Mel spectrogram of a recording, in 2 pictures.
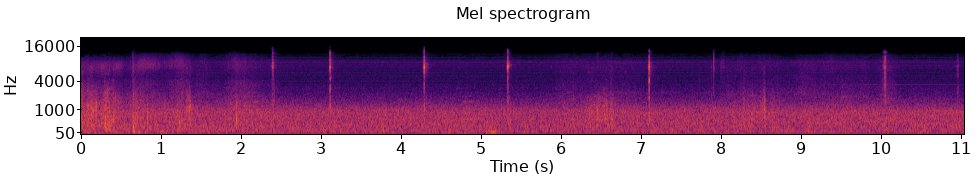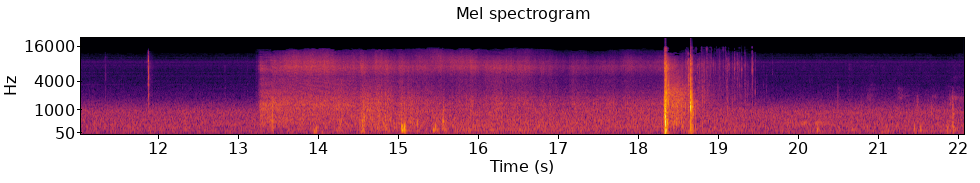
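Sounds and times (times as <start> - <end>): fuse hissing: 13.2 - 19.4
firecracker bangs: 18.3 - 19.5.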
